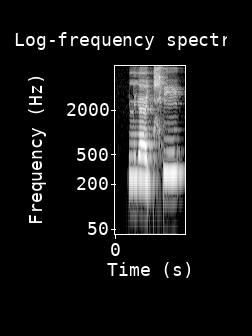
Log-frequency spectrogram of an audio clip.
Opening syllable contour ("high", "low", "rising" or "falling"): low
